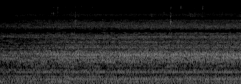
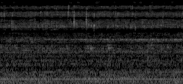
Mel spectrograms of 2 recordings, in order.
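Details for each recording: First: Toilet tank refilling after a flush, before fill valve replacement: steady hissing rush of water with faint constant whining/wheezing tones on top, from the noisy fill valve; noise reportedly worsens. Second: Toilet tank refilling after replacing the noisy fill valve: steady hiss of water running in with no whine, squeal or after-noise, normal quiet refill.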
